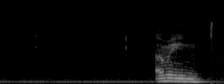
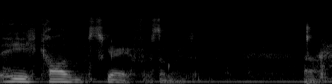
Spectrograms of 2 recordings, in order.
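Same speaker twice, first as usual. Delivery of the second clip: whispering; 4 semitones lower, 8 dB quieter, slower than usual. Real, not acted. Aside whispered low.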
